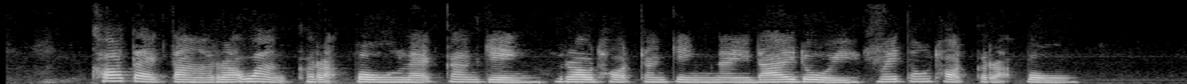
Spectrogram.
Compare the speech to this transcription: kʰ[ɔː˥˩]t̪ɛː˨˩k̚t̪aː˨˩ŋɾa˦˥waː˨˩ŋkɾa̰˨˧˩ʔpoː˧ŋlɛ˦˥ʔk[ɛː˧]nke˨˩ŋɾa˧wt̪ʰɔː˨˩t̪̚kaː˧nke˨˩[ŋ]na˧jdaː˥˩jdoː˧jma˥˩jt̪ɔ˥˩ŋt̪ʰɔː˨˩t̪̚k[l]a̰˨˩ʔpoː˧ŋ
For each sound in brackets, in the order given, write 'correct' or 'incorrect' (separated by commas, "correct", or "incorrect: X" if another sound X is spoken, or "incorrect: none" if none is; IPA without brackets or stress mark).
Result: correct, incorrect: aː˧, correct, incorrect: ɾ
